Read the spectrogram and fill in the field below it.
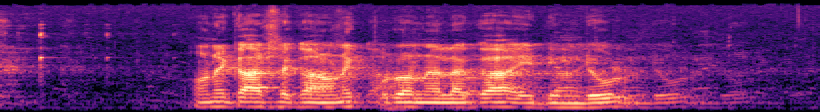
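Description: A middle-aged man speaks with animation into a microphone over loudspeakers, in a reverberant space.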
